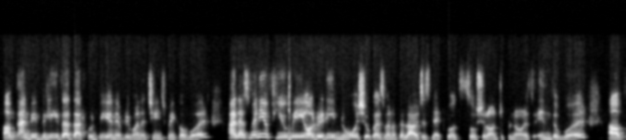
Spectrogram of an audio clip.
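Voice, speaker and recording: A woman giving a prepared, earnest and formal presentation as a program director, with hesitant pauses. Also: fairly high pitch, warm tone, dry recording. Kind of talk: prepared presentation at an online festival. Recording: dull, muffled lo-fi audio.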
